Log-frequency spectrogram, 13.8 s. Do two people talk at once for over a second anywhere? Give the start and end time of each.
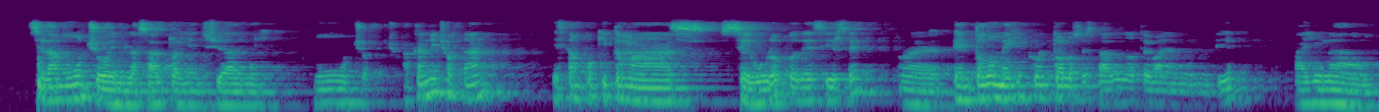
none

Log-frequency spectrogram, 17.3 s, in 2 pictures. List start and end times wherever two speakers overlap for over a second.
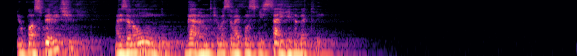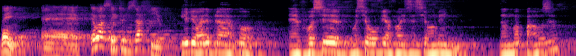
none

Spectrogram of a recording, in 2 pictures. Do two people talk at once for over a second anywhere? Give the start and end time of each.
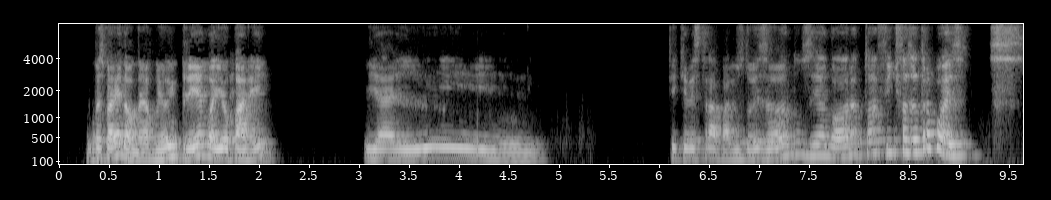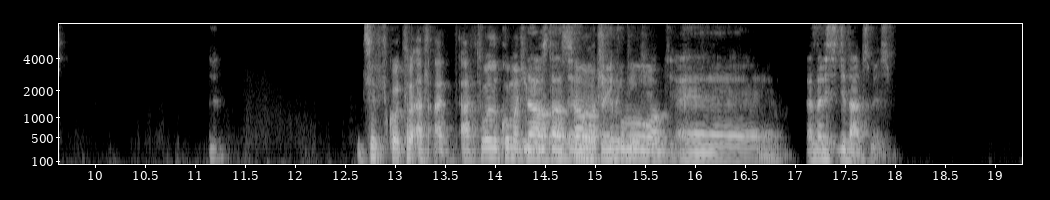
14.3-15.7

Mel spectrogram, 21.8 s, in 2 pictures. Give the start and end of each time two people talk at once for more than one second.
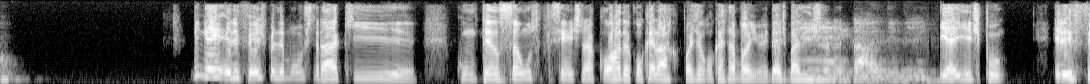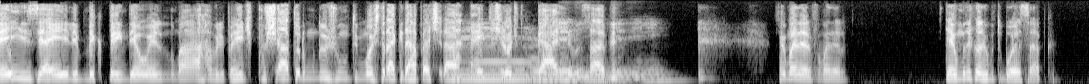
15.3-17.1

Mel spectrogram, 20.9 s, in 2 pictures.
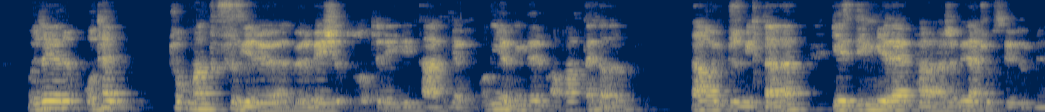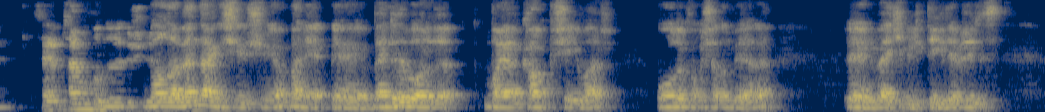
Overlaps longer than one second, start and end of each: none

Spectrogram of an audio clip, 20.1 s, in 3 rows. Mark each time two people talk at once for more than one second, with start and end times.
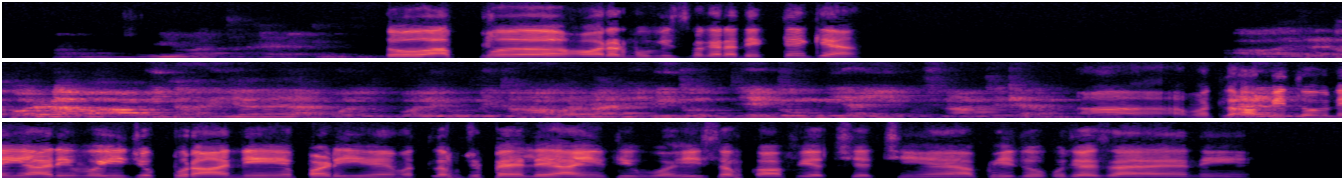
none

